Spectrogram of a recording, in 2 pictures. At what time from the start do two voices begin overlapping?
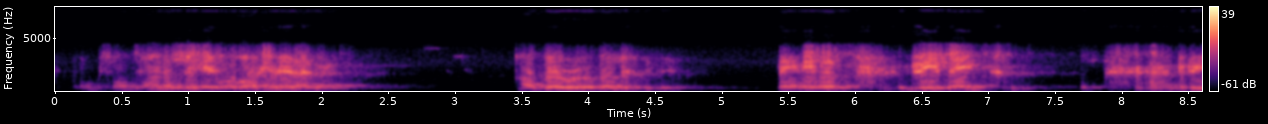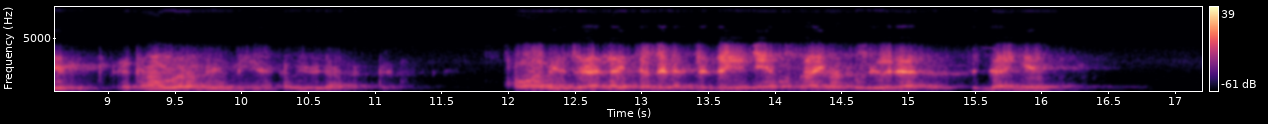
0.6 s

